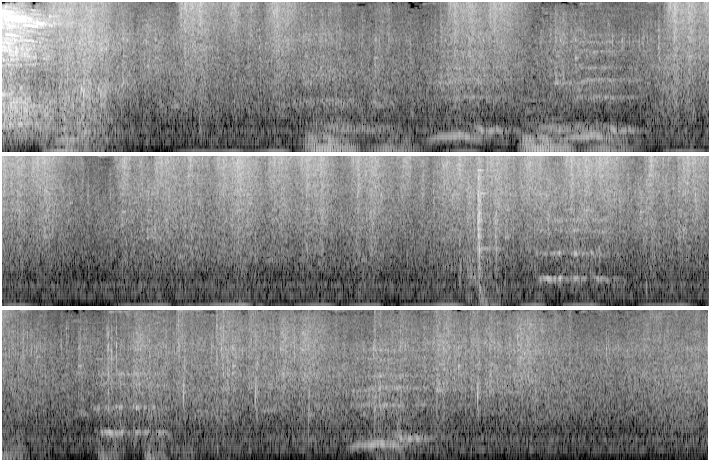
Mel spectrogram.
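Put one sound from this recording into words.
Metal armour clinks with heavy footsteps on wooden boards.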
